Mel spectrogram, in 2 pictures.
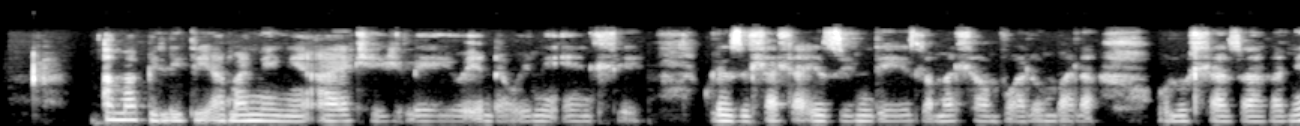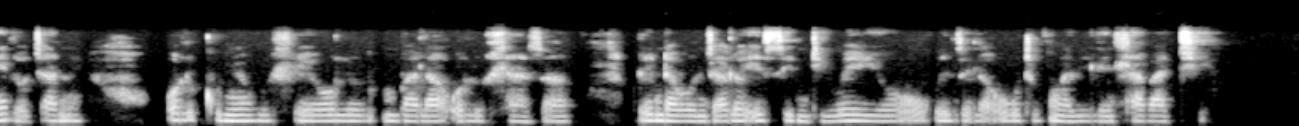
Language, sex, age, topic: North Ndebele, female, 36-49, education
